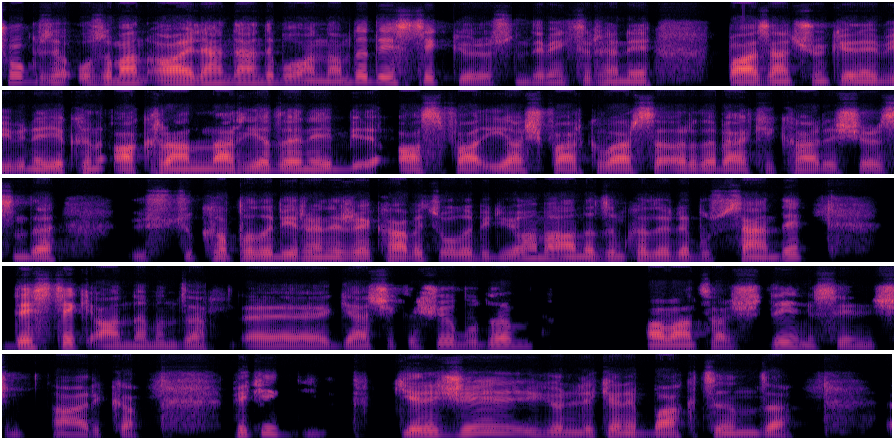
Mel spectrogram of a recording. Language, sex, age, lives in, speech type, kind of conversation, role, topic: Turkish, male, 35-39, Greece, conversation, podcast, host, Mükemmeliyetçilik seni durdurduğunda ne yaparsın?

